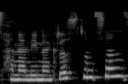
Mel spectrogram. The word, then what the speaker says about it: Hanna Lena Christensen: My name is Hanna Lena Christensen. So thank you for saying my name the German way.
